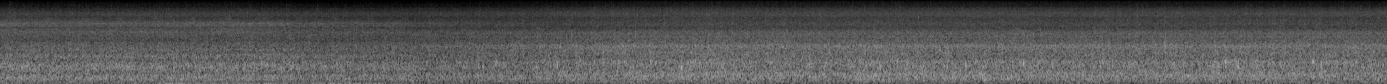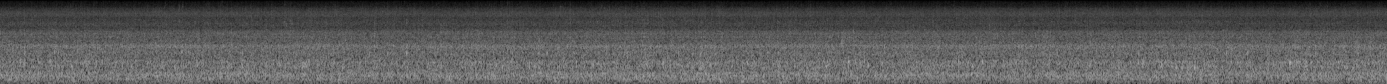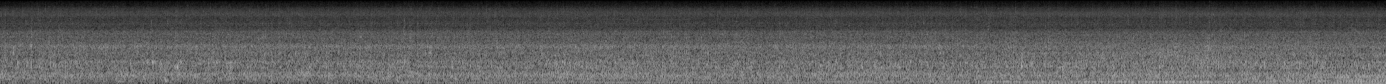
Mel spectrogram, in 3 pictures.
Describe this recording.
The sound of water streams, At the bridge, Cicadas cry, Zoom H4n+Rode NT4(soundmap 20120711-17)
